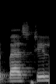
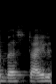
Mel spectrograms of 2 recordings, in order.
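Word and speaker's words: Bastille: ठीक है, बेस्टिल या बेस्टाइल इसको बोलते हैं, अपना अपना प्रोनाउंसिएशन होता है।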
